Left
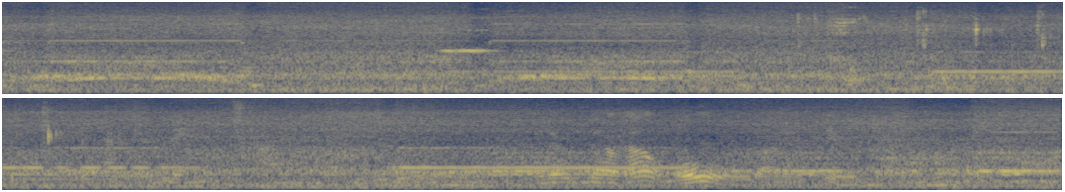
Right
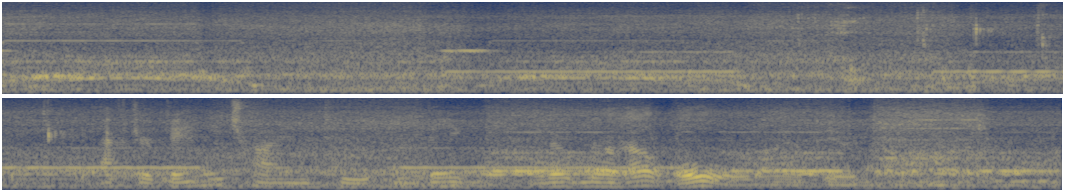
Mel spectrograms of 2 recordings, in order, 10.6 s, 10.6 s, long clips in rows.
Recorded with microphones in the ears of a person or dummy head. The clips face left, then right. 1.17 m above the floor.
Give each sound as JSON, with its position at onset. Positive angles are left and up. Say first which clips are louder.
{"t": 4.0, "sound": "chewing", "louder": "left 2 dB", "side_deg": 15, "distance_m": 2.0}
{"t": 5.8, "sound": "a man speaking", "louder": "right 4 dB", "side_deg": -80, "distance_m": 2.5}
{"t": 8.0, "sound": "a man speaking", "louder": "right 1 dB", "side_deg": -15, "distance_m": 1.1}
